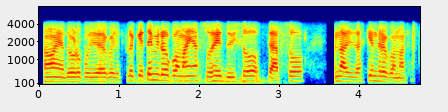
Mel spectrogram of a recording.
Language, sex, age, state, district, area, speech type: Odia, male, 30-45, Odisha, Sambalpur, rural, conversation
